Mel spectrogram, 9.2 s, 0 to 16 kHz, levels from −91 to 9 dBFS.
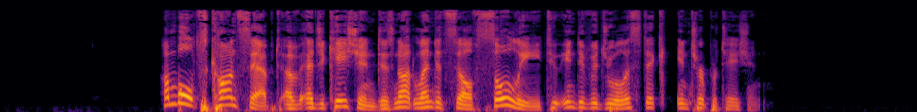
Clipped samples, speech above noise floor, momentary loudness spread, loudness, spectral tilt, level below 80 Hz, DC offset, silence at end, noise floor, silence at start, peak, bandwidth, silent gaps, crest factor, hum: under 0.1%; 68 dB; 13 LU; -18 LUFS; -5.5 dB/octave; -42 dBFS; under 0.1%; 1.65 s; -86 dBFS; 1.65 s; 0 dBFS; 11.5 kHz; none; 18 dB; none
